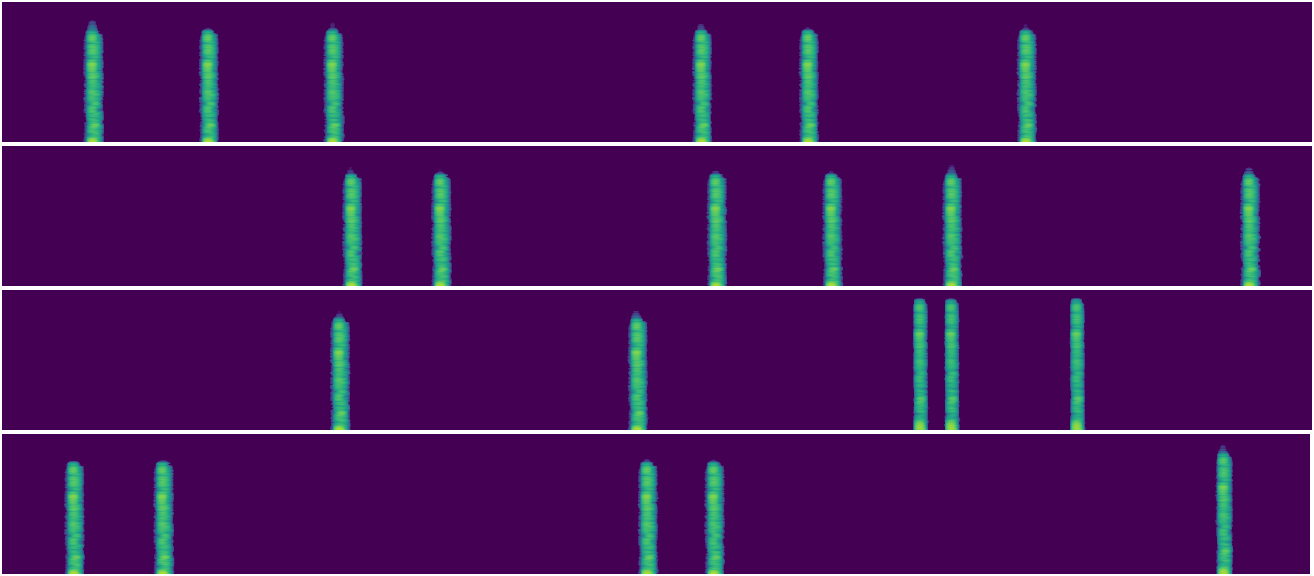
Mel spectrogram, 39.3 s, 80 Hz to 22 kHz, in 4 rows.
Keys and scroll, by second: 2.8 shift+a, 9.4 shift+a, 30.8 shift+a, 32.4 p.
